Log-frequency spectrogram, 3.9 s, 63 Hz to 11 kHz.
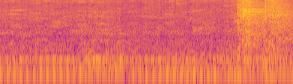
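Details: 1995 Harley-Davidson Bad Boy Evo V-twin, revived after carb and vacuum-leak work and years of neglect, started on choke: deep, lumpy, steady, even beat with no knocks. Normal idle.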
